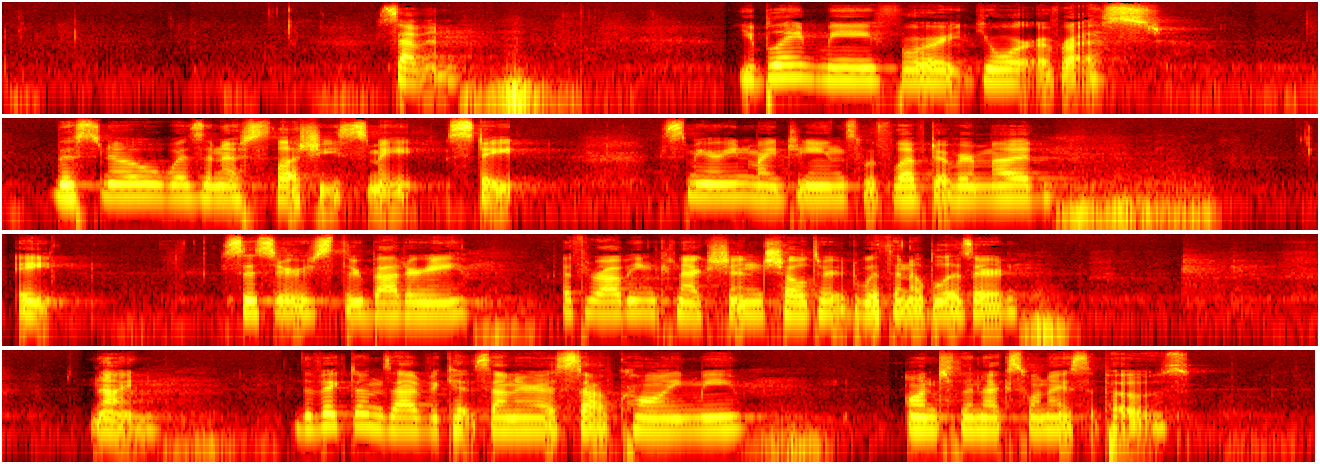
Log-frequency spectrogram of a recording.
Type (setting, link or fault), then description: setting, live audience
